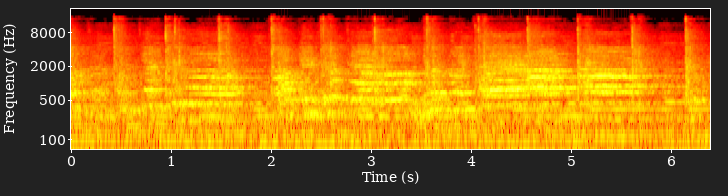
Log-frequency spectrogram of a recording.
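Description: Small mixed choir of men and women singing together, with hands clapping on the beat about twice a second.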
